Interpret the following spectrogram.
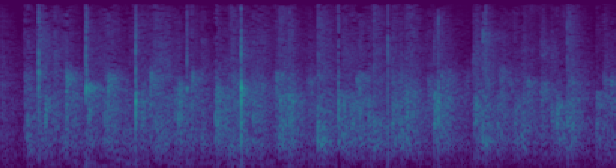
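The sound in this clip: An audience applauds to welcome a professor giving a talk. The clapping is brisk and continuous, with many sharp individual claps, and it stays fairly even throughout without any speech.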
